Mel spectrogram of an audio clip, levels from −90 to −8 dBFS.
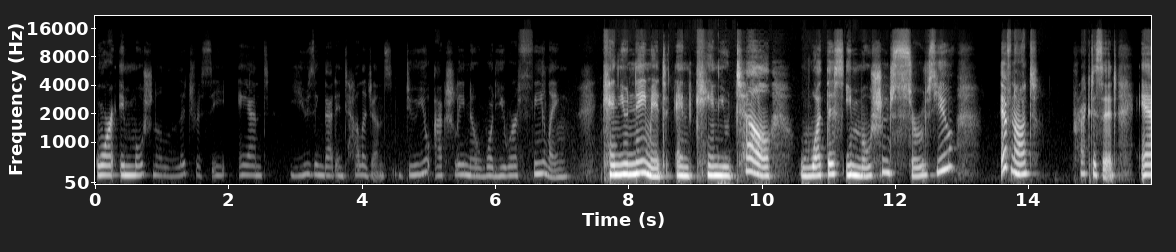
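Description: Speech with audible automatic gain rising and then falling. Just after "or emotional", the level at the microphone drops by about 22 dB as the talker moves back, and from 1.5 s to 7.23 s the automatic gain control slowly raises its gain by about 17 dB to compensate. A talker's movement changes only the voice. Here the room noise swells steadily with the voice over nearly six seconds, which shows the gain stage is doing it. Around 7.0 s the talker moves again, and the control responds with automatic gain falling, lowering its gain by about 3 dB between 7.58 s and 8.09 s. A second fall of about 3 dB follows from 10.59 s to 12.93 s, just after "can you tell". In both falls the background sinks together with the voice, which separates them from a talker simply leaning away from the microphone.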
